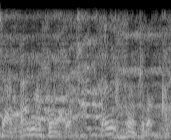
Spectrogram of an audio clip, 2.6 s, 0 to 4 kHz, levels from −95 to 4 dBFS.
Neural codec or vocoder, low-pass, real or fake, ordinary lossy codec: codec, 16 kHz, 4 kbps, FreqCodec, larger model; 3.6 kHz; fake; none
